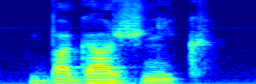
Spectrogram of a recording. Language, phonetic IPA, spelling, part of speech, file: Polish, [baˈɡaʒʲɲik], bagażnik, noun, Pl-bagażnik.ogg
